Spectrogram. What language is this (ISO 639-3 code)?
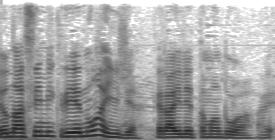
por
